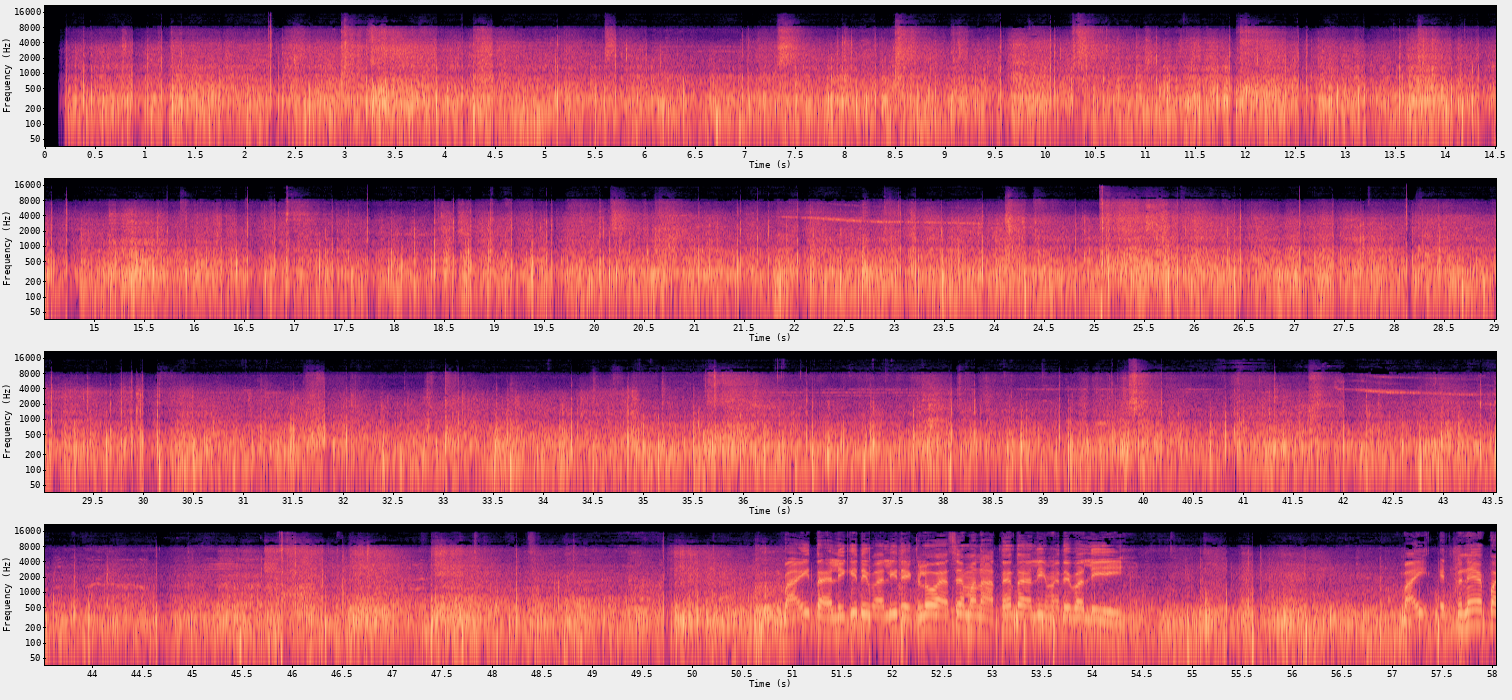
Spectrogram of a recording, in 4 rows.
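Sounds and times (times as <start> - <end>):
falling firework whistle: 0.2 - 12.8, 13.6 - 58.0
firecrackers and fireworks crackling: 0.2 - 58.0.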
